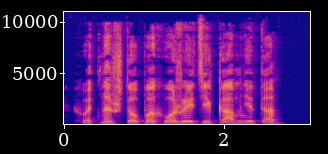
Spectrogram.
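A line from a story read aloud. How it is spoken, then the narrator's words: Pleading wail. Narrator (Russian): Умоляюще вопит Ленка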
